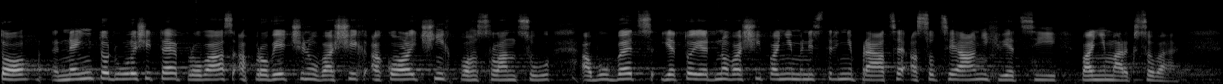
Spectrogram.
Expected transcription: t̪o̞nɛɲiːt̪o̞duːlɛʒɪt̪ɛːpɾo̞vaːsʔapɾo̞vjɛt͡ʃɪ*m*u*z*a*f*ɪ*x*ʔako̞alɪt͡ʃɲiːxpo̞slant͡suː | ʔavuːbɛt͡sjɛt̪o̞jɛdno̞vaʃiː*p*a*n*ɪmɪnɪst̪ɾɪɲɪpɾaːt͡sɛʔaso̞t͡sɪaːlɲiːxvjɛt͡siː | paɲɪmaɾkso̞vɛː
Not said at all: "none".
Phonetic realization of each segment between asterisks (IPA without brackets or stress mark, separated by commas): n, v, ʃ, x, p, ɲ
